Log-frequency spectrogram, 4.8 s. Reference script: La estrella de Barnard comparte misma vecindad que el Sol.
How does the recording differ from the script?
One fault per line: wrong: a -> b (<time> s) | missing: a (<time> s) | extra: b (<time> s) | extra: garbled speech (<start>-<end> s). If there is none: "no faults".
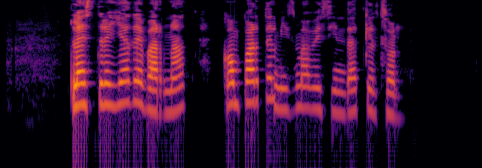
no faults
